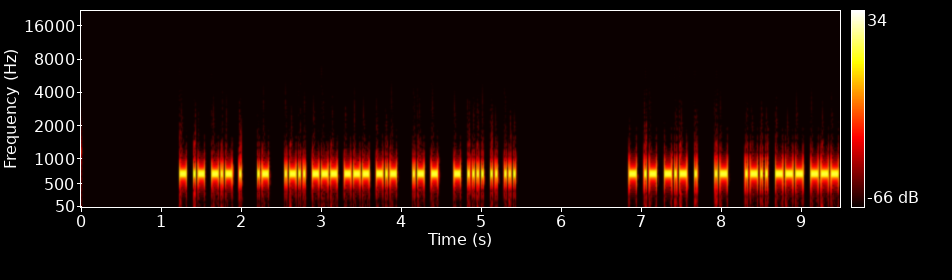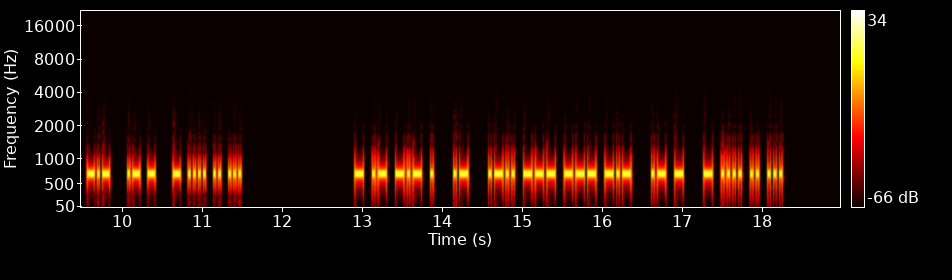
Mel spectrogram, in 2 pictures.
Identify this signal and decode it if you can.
Morse code, heard as a keyed tone, about 38 wpm, 700 Hz. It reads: TAKE A LOOK AT THIS TAKE A LOOK AT THIS TAKE A LOOK AT THIS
